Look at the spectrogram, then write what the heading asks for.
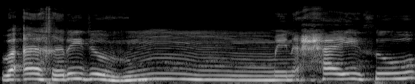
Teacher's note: மீமே சாக்கினை குன்னா செஞ்சு நல்லா அழுத்தி உச்சரிக்கணும். ஏன்னா மீமுக்கு மேலே சத்து வச்சுருக்காங்க அப்படின்னால அழுத்தி உச்சரிக்கணும்.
